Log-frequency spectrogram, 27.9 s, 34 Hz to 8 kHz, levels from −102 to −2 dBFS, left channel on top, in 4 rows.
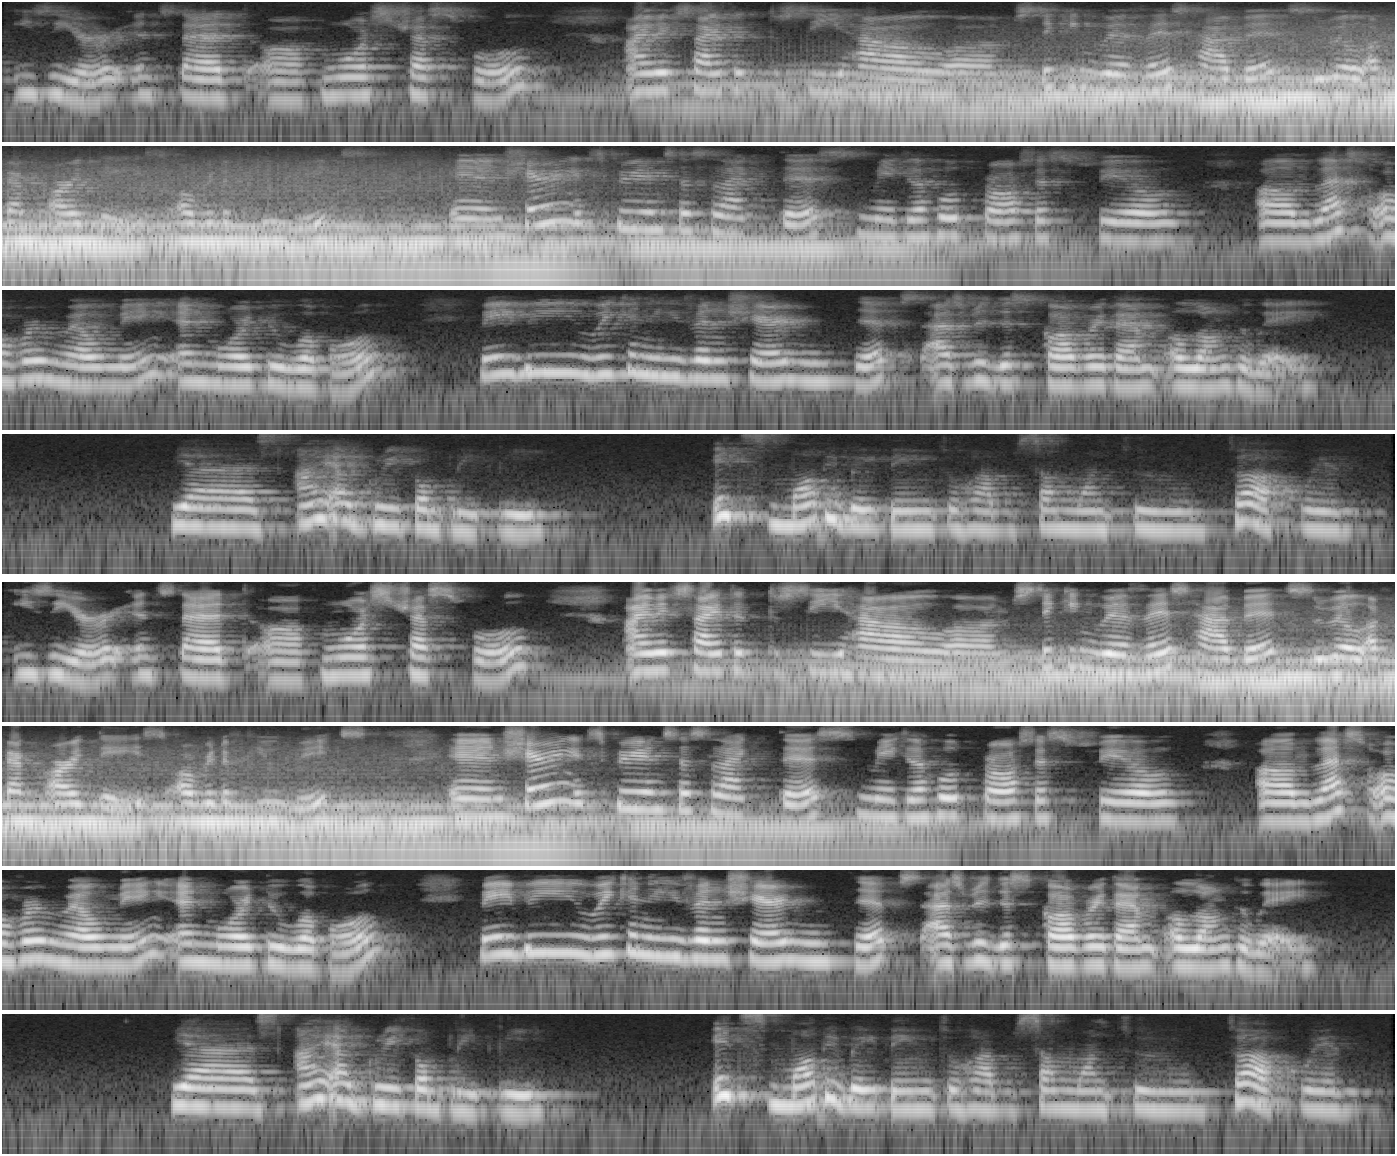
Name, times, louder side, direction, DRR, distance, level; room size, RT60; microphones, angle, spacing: voice 1, 0.0-20.5, right 5 dB, 55° right, 11 dB, 0.7 m, -22 dB
sound 1, 2.9-12.1, equal, 20° left, 1.9 m, -23 dB
voice 2, 21.7-23.6 24.4-27.7, right 2 dB, 35° right, 7 dB, 1.2 m, -23 dB
19.5 x 14.0 x 4.1 m, 0.37 s
head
